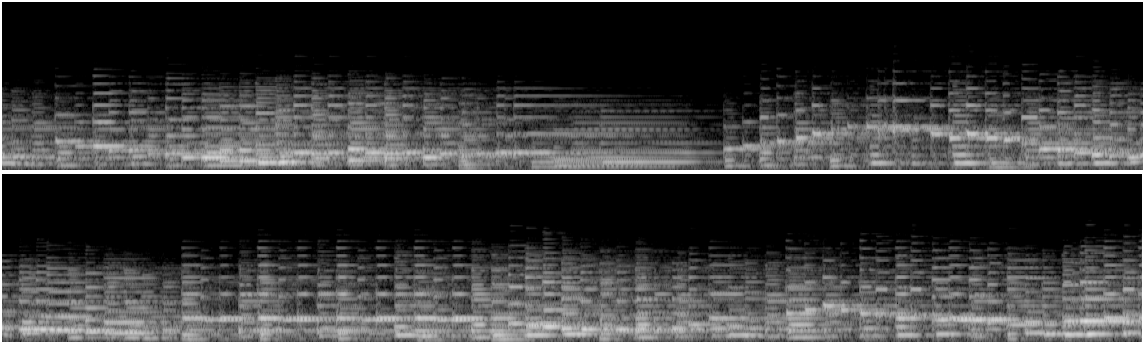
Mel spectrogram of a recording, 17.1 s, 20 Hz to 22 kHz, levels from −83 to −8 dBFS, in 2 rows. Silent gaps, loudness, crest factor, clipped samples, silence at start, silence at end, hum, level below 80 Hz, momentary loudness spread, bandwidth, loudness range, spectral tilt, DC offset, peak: none; -29 LUFS; 18 dB; under 0.1%; 0 s; 0 s; none; -62 dBFS; 8 LU; 6.2 kHz; 6 LU; -9.5 dB/octave; under 0.1%; -12 dBFS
